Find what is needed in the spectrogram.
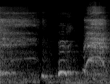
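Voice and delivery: squealing laugh; high-pitched laughing squeal; high squeal of laughter. Real, not acted. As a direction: crack up at the story. Laughing at mom's blunder.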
